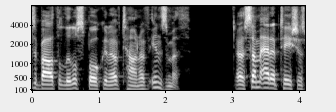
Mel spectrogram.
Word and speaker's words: Innsmouth: the little-spoken-of town of Innsmouth. Some adaptations pronounce it as written, Innsmouth, but since this is New England, which pronounces such places as muth, like in Plymouth, that's what I'm going to be using.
